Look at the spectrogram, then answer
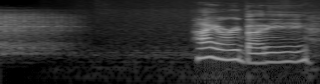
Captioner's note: car motor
